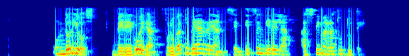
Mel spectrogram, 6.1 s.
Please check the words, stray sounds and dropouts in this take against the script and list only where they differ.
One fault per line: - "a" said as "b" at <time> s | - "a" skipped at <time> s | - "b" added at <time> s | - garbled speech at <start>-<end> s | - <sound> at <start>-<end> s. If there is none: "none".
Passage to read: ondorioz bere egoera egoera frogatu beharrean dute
- "egoera" skipped at 2.3 s
- "sentitzen direla azpimarratu" added at 3.5 s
